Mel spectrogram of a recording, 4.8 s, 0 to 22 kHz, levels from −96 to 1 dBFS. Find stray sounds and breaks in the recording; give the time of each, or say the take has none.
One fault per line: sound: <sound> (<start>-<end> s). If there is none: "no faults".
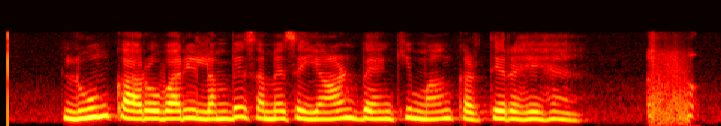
sound: cough (4.3-4.7 s)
